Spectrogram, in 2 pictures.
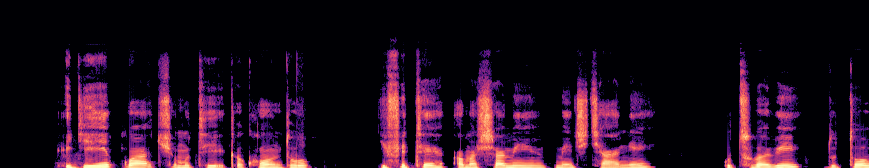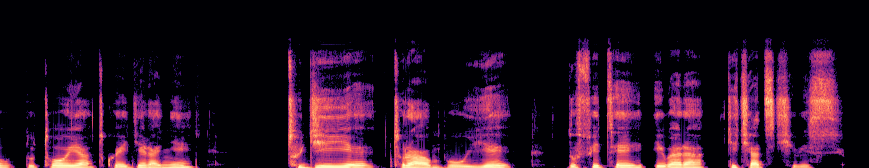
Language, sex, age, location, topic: Kinyarwanda, female, 25-35, Kigali, health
